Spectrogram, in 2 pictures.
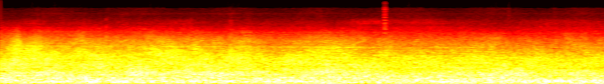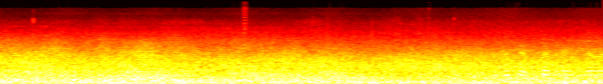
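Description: A Japan Airlines Dreamliner jet airliner gives a loud, steady, wind-buffeted roar at LAX, near and unbroken throughout, with voices talking beneath it.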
